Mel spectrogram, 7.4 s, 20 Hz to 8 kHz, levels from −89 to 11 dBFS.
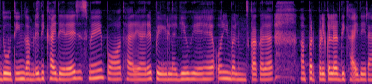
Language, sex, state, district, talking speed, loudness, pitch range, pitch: Hindi, female, Bihar, Vaishali, 200 wpm, -17 LUFS, 195-210 Hz, 200 Hz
